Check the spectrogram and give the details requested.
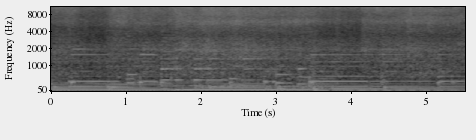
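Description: Mashed roasted eggplant with onion, green chillies and bell peppers sizzling steadily in a nonstick frying pan while being stirred with a spatula, being sautéed for baingan bharta. Soft background music with held notes plays underneath.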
